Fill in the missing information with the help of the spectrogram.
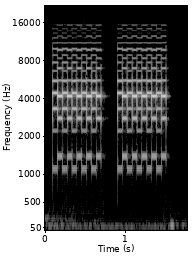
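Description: The ringing tone of an outgoing phone call: two short, trilling electronic bursts separated by a brief pause, bright and fairly loud, with no one talking.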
